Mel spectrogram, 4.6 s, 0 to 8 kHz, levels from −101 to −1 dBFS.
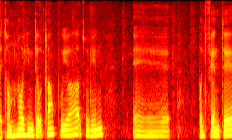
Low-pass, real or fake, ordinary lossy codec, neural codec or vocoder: none; real; none; none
